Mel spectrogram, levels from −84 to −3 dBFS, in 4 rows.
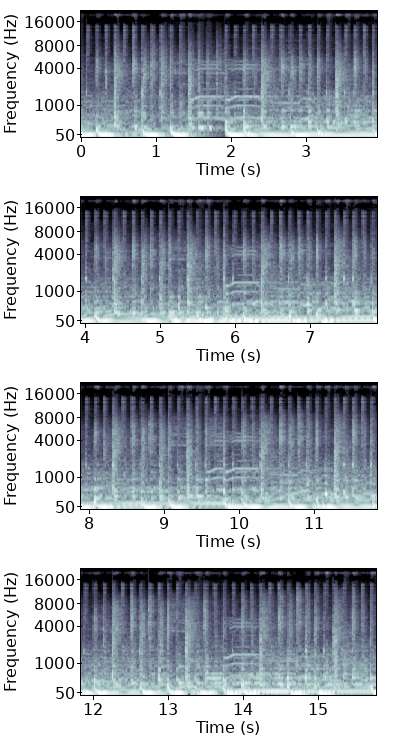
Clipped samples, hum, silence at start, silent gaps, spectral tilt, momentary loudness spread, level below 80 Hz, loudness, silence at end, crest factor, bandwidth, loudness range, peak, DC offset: under 0.1%; none; 0 s; none; -5 dB/octave; 3 LU; -12 dBFS; -12 LUFS; 0 s; 10 dB; over 20 kHz; 1 LU; 0 dBFS; under 0.1%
